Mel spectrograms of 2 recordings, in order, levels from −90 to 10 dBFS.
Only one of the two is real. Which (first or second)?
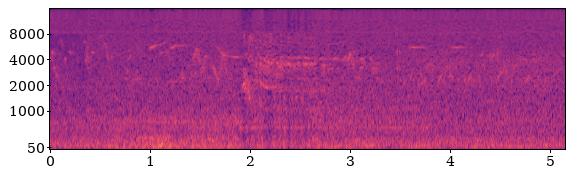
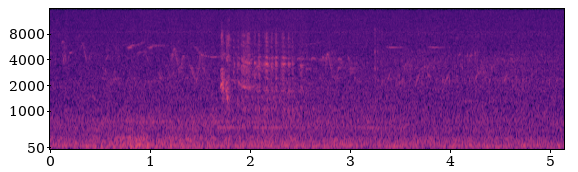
first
